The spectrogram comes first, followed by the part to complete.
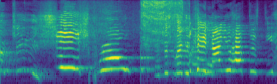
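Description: High-pitched voices talking, with a short spray hiss from an aerosol can about halfway through.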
